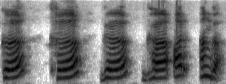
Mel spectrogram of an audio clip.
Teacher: और इनका जो उच्चारण स्थान है वो है कंठ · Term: क वर्ग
